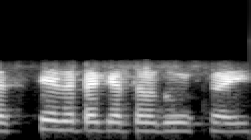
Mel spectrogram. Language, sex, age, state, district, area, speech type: Malayalam, female, 18-30, Kerala, Wayanad, rural, conversation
